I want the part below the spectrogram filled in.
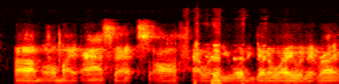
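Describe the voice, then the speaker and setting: Here a man talks with an English accent at a medium pitch. His pace is fairly quick. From London, England. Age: 50s. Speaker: real estate investor, former firefighter. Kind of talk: interview conversation. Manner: animated, casual.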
